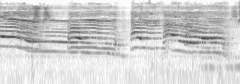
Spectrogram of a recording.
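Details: Street cats being fed give a run of loud, long meows, each starting high and sliding downward, four calls in close succession with brief gaps between them.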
